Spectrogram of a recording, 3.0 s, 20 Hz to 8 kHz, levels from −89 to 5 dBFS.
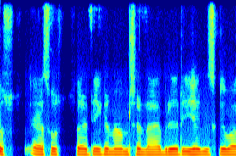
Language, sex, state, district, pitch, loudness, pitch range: Hindi, male, Haryana, Jhajjar, 140 Hz, -14 LUFS, 135-140 Hz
